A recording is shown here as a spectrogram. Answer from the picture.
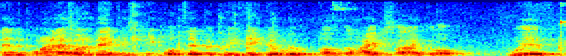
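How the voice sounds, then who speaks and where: A man's fairly high voice with ordinary pitch variation, noticeable background noise and audible room echo. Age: 70s. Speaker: technology business founder. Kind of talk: luncheon talk.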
